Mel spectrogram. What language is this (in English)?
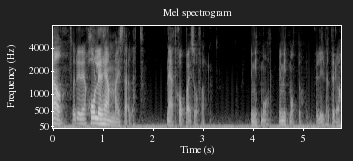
Swedish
